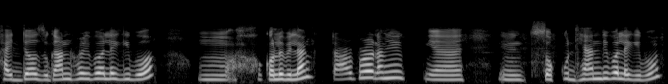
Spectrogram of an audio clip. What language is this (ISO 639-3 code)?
asm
